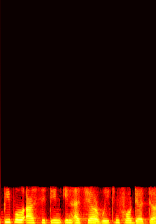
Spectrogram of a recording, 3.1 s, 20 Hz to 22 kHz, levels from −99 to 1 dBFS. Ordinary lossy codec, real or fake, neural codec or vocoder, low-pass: AAC, 16 kbps; fake; codec, 16 kHz, 0.7 kbps, FocalCodec; 3.6 kHz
